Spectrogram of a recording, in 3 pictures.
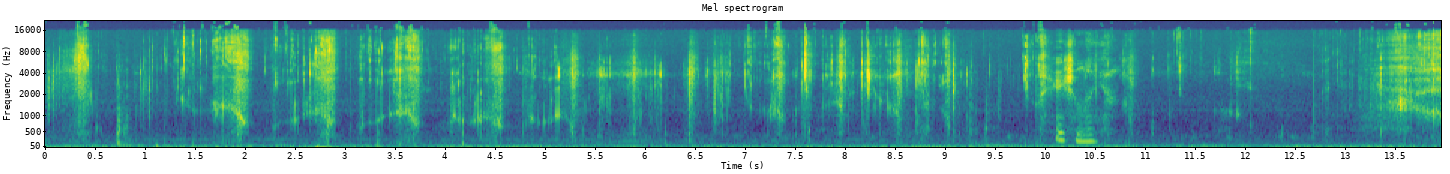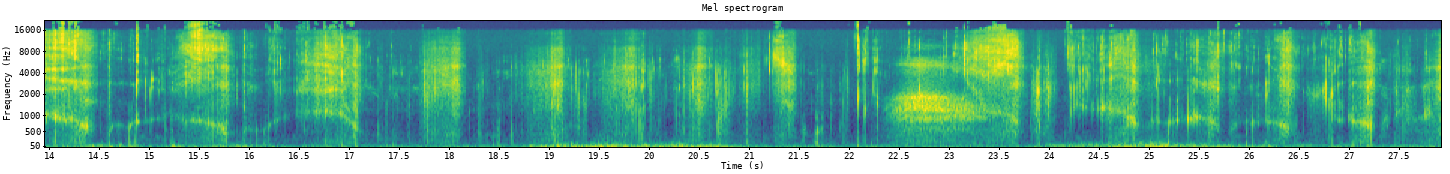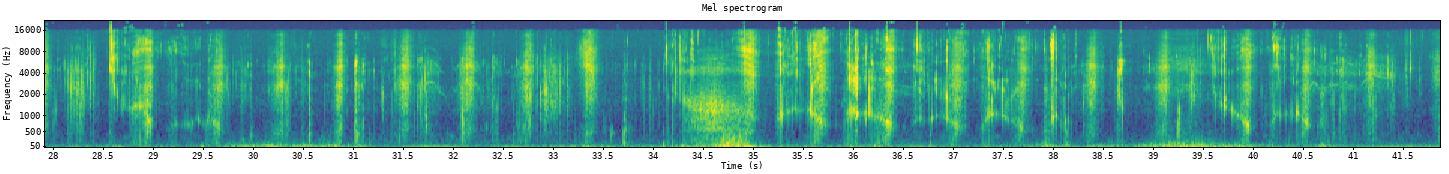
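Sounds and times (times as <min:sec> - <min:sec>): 
chewing and crunching small sweet melon: 0:00.0 - 0:41.8
speech: 0:10.1 - 0:10.7.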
